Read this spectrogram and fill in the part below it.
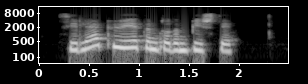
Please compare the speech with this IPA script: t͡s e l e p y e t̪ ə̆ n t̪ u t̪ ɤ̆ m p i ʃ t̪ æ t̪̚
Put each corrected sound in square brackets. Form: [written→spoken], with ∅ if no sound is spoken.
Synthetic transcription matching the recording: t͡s [e→i] l [e→æ] p y e t̪ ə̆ n t̪ u [t̪→d̪] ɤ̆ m p i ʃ t̪ [æ→e] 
